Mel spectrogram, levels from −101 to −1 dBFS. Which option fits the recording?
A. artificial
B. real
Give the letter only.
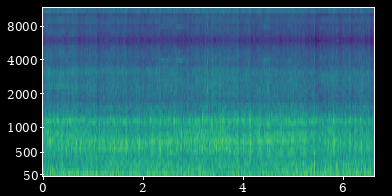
B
